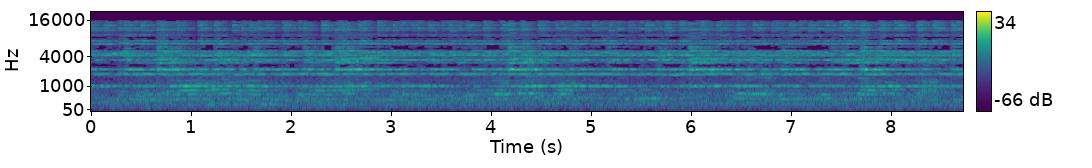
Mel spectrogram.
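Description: Temple bells ringing continuously and rapidly during an arati, the sign that the lamp offering is being performed, with fainter voices wavering underneath.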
